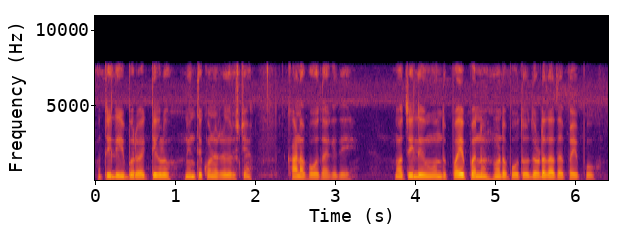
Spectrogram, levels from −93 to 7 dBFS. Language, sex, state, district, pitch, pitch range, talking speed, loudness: Kannada, male, Karnataka, Koppal, 140 Hz, 125-150 Hz, 130 wpm, -20 LUFS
